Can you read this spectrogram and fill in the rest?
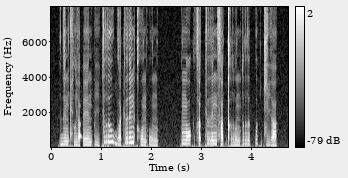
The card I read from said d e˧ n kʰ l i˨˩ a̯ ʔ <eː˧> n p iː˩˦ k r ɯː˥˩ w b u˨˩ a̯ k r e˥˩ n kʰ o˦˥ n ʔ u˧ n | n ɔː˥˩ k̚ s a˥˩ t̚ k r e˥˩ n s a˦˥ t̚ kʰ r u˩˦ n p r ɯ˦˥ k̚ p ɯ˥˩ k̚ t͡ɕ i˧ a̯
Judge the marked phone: correct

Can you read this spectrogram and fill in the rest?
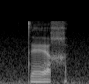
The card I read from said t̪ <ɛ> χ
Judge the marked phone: correct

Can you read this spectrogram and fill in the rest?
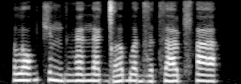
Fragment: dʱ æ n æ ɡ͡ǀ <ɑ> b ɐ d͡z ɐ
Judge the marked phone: incorrect: ɐ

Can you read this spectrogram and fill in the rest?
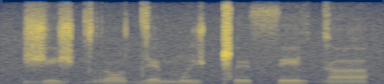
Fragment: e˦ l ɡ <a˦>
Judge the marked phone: correct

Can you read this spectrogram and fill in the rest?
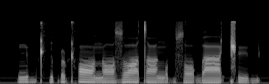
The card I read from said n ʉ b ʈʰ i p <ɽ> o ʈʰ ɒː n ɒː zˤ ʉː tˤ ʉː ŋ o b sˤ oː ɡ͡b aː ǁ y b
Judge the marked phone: correct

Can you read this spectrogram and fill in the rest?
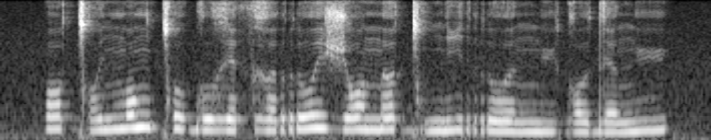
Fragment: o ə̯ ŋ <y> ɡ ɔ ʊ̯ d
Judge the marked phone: correct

